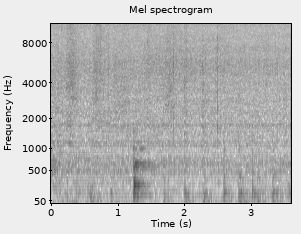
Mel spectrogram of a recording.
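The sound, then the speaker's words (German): Soft sizzling of ingredients sweating in a pan over medium heat for a one-pot pasta, faint and steady, with light stirring noises and a brief clink early on. “Dann lassen wir das hier mal ein bisschen so anschwitzeln, wie immer, mittlere Hitze, nicht übertreiben, ja.”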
